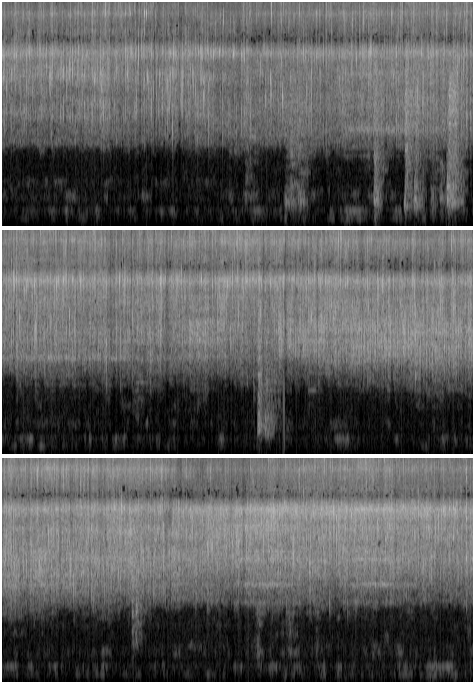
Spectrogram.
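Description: Chicken pieces shallow-frying in a little oil in a non-stick pan, nearly cooked: a steady sizzle. A few knocks of tongs against the pan come about eight to nine seconds in and once more near fifteen seconds.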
